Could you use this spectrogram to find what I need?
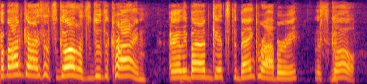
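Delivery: peppy, very loud, upbeat hype, acted out. Retelling what an upbeat gangster used to say, imitating an upbeat pep talk. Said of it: "It's because he was very upbeat".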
